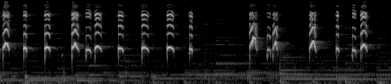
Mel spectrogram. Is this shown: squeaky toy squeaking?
yes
